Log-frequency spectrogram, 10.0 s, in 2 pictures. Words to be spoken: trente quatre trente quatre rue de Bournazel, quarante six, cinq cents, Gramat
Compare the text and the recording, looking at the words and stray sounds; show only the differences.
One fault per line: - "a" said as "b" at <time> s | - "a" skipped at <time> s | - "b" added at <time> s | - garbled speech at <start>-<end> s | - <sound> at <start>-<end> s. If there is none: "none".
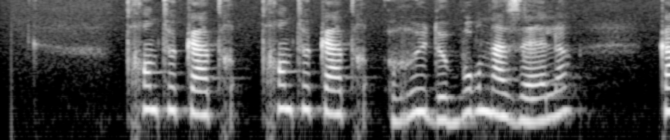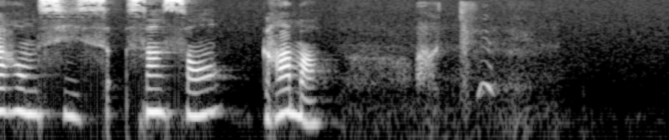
- sneeze at 7.6-9.2 s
